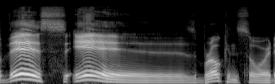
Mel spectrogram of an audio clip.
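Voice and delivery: slow, dramatic intro; mock announcer. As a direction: present the game grandly. Introduces game.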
